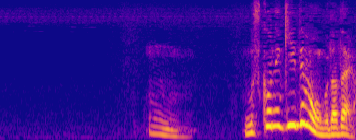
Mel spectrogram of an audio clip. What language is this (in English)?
Japanese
